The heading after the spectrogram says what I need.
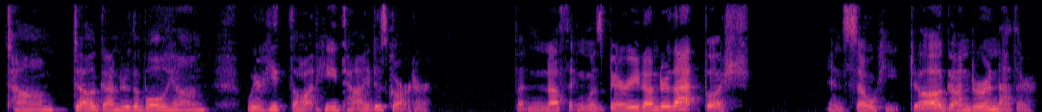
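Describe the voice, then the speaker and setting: Woman reading a storybook, measured pace. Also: medium pitch, fairly even intonation, highs cut off. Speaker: storybook reader. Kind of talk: expressive children's story read-aloud.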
